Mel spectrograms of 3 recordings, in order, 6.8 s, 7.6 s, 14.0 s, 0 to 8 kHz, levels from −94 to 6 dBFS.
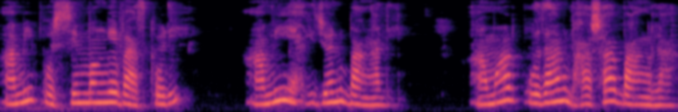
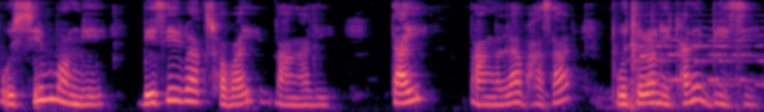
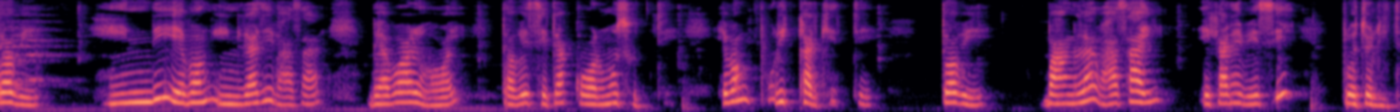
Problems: constant background noise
